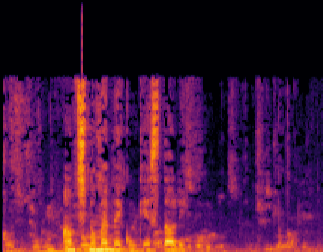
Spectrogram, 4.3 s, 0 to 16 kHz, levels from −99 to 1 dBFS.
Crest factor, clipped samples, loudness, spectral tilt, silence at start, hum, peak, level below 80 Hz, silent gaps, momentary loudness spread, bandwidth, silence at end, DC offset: 18 dB; under 0.1%; -14 LUFS; -4.5 dB/octave; 0.05 s; none; 0 dBFS; -36 dBFS; none; 24 LU; 11.5 kHz; 0 s; under 0.1%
